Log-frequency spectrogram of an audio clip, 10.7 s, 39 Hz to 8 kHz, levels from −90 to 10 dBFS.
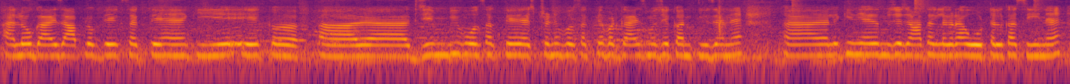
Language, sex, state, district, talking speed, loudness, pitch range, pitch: Hindi, female, Uttar Pradesh, Jalaun, 215 wpm, -15 LUFS, 235-250 Hz, 240 Hz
